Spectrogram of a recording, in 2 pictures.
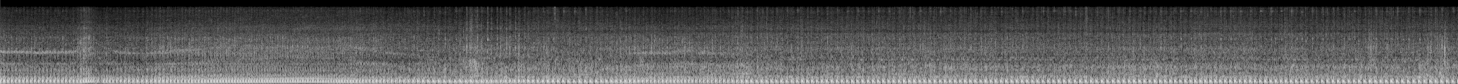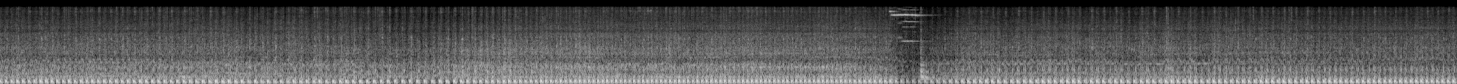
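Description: Motorcycle engine running, picked up close by a camera mounted on the bike. It revs up and back down once about two to three seconds in, then runs steadily at low speed, with a brief drop in sound about three-quarters of the way through.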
